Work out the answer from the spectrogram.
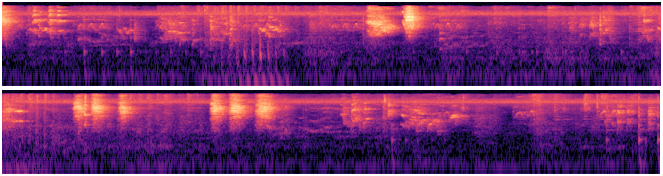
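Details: Two captive lovebird companions chatter in sharp, high squawky bursts, often doubled or tripled, spaced by a few seconds of softer scratchy twittering; dull low bumps sound twice early on.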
